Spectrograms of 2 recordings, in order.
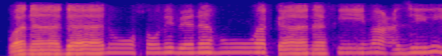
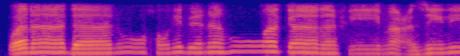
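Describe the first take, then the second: The two takes are said the same way.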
